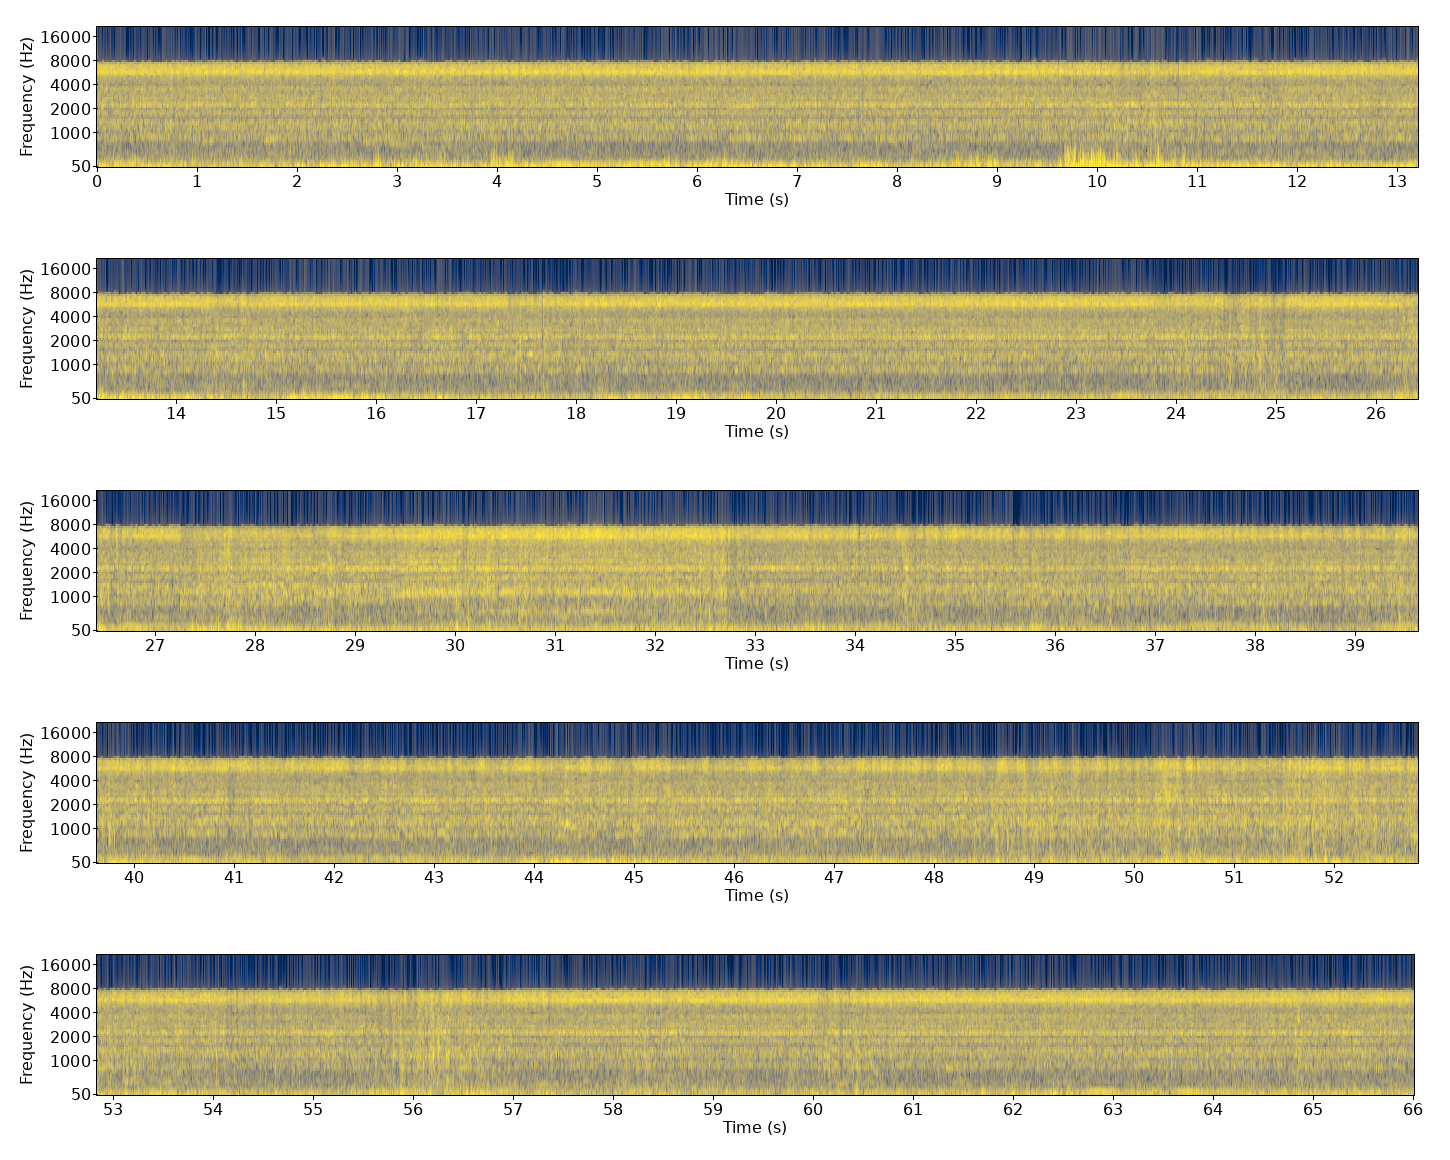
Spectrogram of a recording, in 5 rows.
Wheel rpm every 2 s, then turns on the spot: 110, 110, 110, 120, 120, 110, 110, 110, 120, 110, 110, 110, 120, 120, 120, 150, 140, 120, 120, 110, 120, 110, 120, 110, 110, 110, 120, 110, 120, 110, 110, 110, 120.
none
